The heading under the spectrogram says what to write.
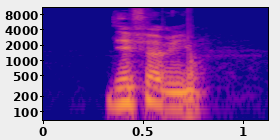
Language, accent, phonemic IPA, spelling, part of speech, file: French, Canada, /de.fə.ʁjɔ̃/, déferions, verb, LL-Q150 (fra)-déferions.wav
- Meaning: first-person plural conditional of défaire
